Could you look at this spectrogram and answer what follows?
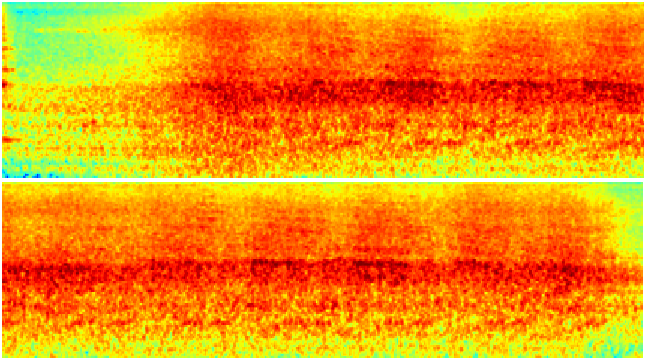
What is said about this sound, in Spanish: Y esto que escuchas ahora es Moscú. Lejos del frente en Ucrania y a pesar de la guerra, la actividad urbana en la capital rusa continúa.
